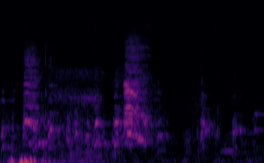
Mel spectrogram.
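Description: Hens cluck in a chicken coop, a few short near clucks and squawks in loose bursts over a quiet background with no speech.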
